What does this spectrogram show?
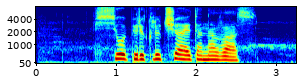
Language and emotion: Russian, angry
